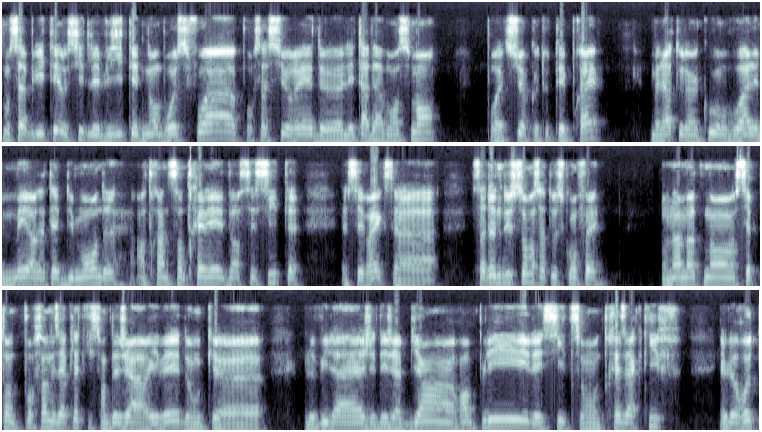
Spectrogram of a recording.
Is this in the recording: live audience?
no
